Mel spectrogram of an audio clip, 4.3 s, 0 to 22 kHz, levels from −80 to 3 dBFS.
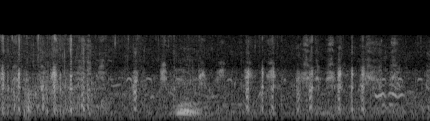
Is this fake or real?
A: real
